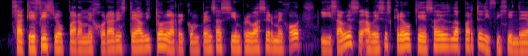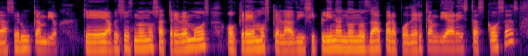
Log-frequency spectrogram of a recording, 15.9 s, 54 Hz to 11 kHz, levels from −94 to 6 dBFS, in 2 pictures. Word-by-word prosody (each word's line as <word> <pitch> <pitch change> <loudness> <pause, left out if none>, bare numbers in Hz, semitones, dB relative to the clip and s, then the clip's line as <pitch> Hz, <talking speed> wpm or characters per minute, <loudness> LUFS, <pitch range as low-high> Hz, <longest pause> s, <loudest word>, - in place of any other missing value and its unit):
sacrificio 120 -1 +2
para 110 -1 -2
mejorar 105 +2 -3
este 120 -1 -2
hábito, 130 +4 +2
la 115 -6 +3
recompensa 110 +4 -5
siempre 120 -2 -4
va 115 0 +3
a - - -10
ser 120 +1 -4
mejor. 115 +6 +1 0.3
Y 105 -1 -5
sabes, 175 - +1
a 110 - +1
veces 110 +7 -3
creo 140 +1 +3
que 130 -4 -1
esa 120 +4 0
es 140 0 +3
la 140 0 +3
parte 140 +3 -3
difícil 110 -4 -6
de 100 0 -1
hacer 100 +4 -1
un 120 0 0
cambio, 110 -3 -2 0.3
que 105 0 +4
a 100 - +3
veces 110 +3 -4
no 120 0 +2
nos 130 0 -1
atrevemos, 130 +7 +2 0.2
o 110 -2 +2
creemos 115 +3 +3
que - - -1
la 100 0 +2
disciplina 115 +3 0
no 120 0 +1
nos 115 -1 0
da 115 +1 +4
para 115 -3 +2
poder 105 +3 -2
cambiar 115 0 +1
estas 110 -1 -5
cosas. 185 - -2
115 Hz, 175 wpm, -23 LUFS, 110-125 Hz, 0.3 s, que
